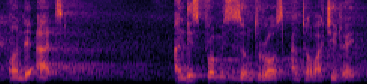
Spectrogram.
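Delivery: low, measured scripture reading. Acted. Preacher reading Bible promises to congregation, low and measured. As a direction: read the verses solemnly.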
